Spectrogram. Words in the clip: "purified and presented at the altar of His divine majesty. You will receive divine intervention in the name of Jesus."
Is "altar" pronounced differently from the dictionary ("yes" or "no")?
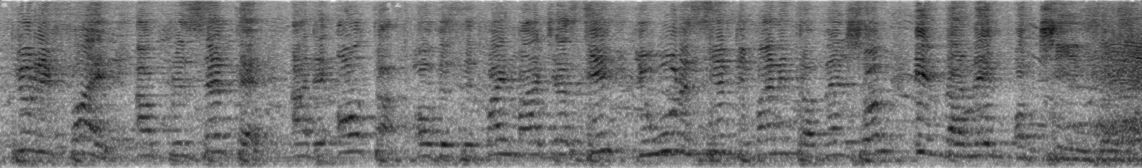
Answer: no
